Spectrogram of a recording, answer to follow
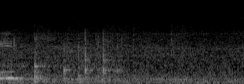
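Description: Soft crackling rustle of dry sphagnum moss and potting mix as a potted pitcher plant is handled and set down in a plastic tub, with a few faint crackles in the first second.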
